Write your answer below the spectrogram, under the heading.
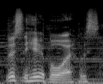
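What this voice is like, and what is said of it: Cartoon rooster character voice. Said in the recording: “Foghorn Leghorn ... That was a sneaky good impression. ... That's pretty good. ... That was excellent.”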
